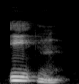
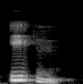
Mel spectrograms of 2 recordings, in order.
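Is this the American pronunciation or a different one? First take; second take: American; American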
